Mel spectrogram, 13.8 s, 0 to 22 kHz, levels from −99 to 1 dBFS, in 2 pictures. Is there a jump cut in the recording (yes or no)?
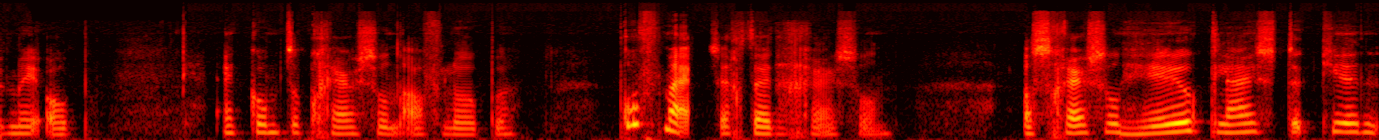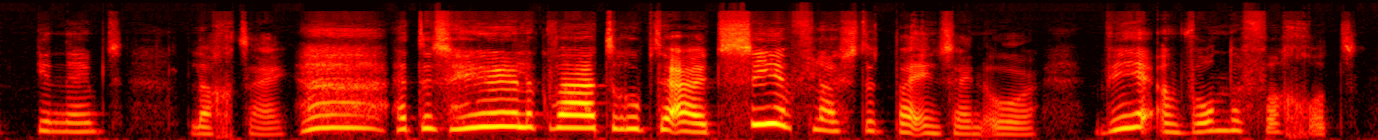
yes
